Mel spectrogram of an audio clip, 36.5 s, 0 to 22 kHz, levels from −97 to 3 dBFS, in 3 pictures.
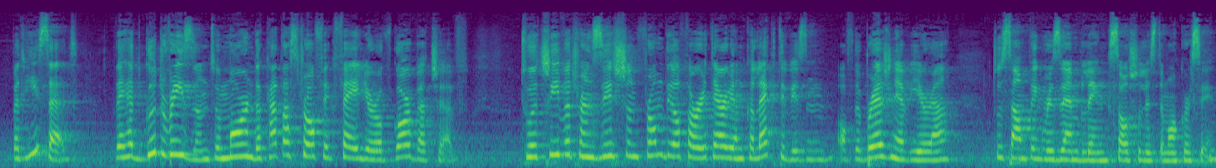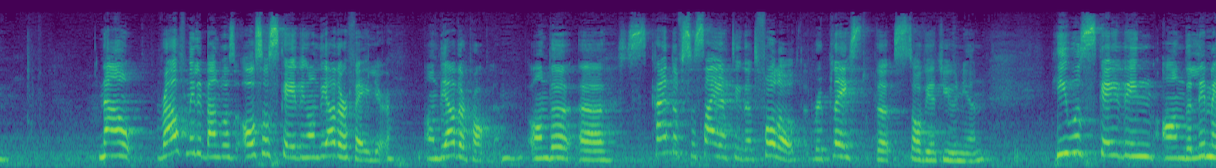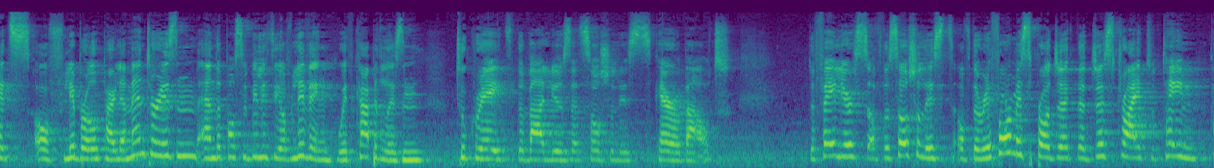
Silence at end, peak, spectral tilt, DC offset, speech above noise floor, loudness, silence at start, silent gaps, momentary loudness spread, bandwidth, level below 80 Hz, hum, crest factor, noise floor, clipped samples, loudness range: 0 s; -6 dBFS; -3 dB/octave; under 0.1%; 23 dB; -19 LUFS; 0.15 s; none; 9 LU; 16 kHz; -54 dBFS; none; 14 dB; -42 dBFS; under 0.1%; 3 LU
